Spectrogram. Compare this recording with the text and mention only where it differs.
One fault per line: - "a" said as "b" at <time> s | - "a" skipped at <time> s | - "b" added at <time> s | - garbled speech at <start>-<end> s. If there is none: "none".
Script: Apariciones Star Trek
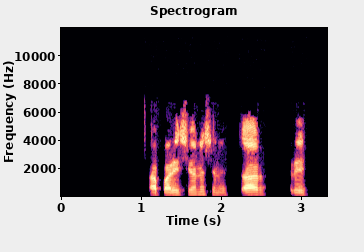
- "en" added at 1.9 s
